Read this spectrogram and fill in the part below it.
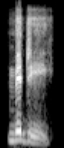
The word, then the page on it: midi: Indian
